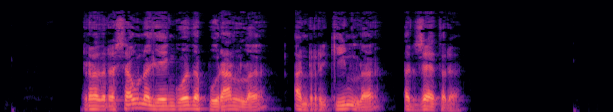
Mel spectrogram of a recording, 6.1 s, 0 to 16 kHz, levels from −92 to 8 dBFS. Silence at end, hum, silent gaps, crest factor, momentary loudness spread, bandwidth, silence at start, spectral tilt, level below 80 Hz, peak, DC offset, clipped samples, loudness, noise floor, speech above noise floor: 1.55 s; none; 3.97-4.03 s; 18 dB; 10 LU; 11 kHz; 0.85 s; -6 dB/octave; -50 dBFS; -6 dBFS; under 0.1%; under 0.1%; -22 LUFS; -72 dBFS; 51 dB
